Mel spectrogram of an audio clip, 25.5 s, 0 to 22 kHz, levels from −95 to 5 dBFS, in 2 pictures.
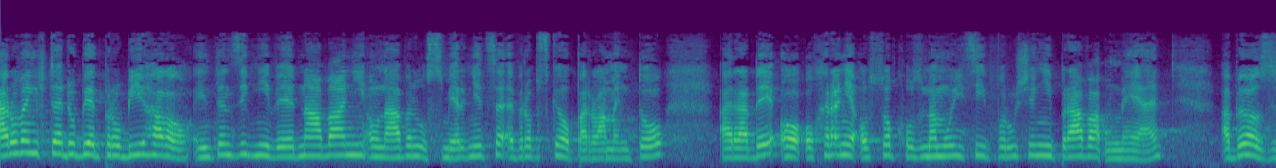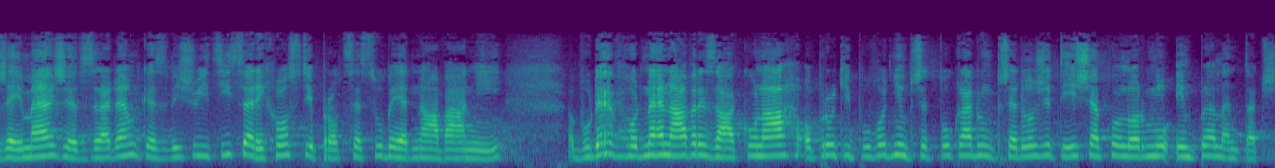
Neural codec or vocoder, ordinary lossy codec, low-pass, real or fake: codec, 24 kHz, 0.9 kbps, WavTokenizer, medium speech release version 2; MP3, 48 kbps; 10.8 kHz; fake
